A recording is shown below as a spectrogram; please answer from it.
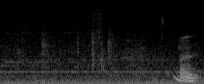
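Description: Faint ticks and rustle of paper sheets being handled at a lectern microphone, over a steady low electrical hum. Near the end a man's voice gives a short falling 'uh'.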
